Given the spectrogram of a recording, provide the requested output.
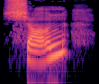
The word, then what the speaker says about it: Sjón: And the author's name, I think, is pronounced Sjón. It's S-J-O-N.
